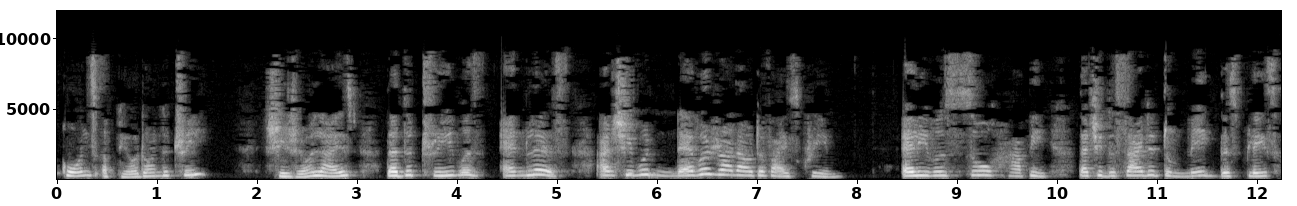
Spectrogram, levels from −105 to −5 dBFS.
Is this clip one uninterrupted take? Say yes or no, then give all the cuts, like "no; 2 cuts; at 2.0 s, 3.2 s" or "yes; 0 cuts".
yes; 0 cuts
